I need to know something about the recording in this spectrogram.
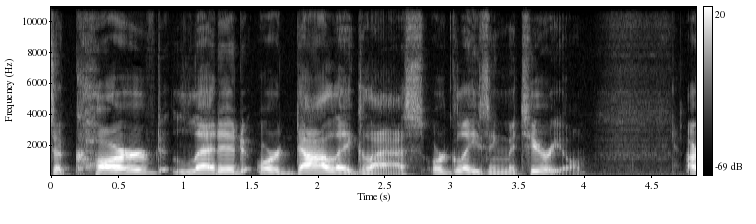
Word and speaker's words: dalle: Honestly, I'm not even sure how to pronounce this. So I went to Wikipedia, and of course, you can just see dalle glass is stained glass, as normal folks would call it.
